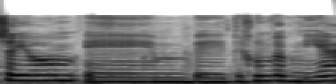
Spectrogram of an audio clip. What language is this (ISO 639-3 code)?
heb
